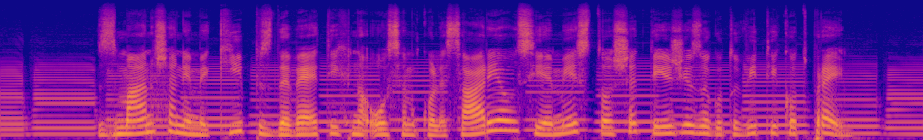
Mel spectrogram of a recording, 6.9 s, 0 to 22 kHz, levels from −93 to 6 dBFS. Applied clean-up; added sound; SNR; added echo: none; Wind instrument, woodwind instrument; 12 dB; none.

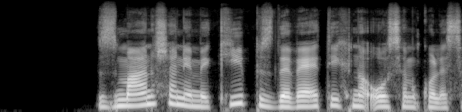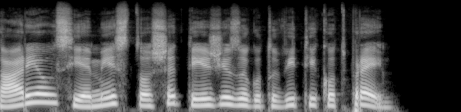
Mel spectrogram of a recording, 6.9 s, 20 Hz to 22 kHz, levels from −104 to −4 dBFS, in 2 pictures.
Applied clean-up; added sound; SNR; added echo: neural mask model Resemble Enhance denoiser.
